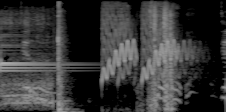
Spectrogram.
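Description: Cartoon sound effects: a sparkling chime rings and fades, with a sharp knock about half a second in. Then comes a run of wobbly, rising, springy boing sounds in the second half.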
